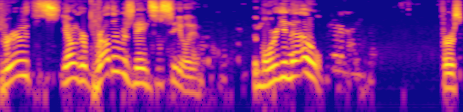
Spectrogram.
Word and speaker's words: Cecilia: at least illuminated me the uh soft C first name of Cecilia, which he also astutely points out not many ball players with that name.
